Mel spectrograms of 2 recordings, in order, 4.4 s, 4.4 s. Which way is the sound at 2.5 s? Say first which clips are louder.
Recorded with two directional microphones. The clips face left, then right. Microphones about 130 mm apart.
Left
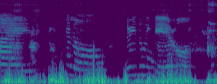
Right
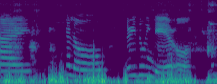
Right 2 dB; 70° right (ahead or behind).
